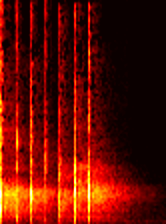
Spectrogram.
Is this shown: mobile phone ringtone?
no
